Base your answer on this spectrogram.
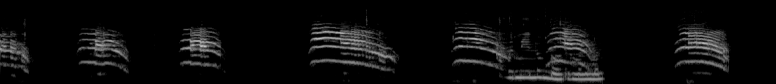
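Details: Bottle-fed abandoned village kitten on its sixth day of care meows repeatedly, short falling cries then longer drawn-out ones, with a lower voice briefly overlapping near the end.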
